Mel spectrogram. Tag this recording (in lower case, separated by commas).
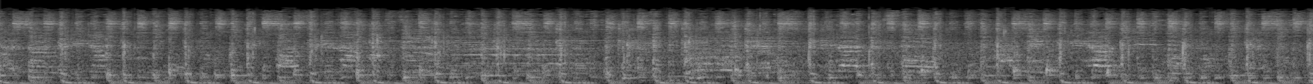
music, electronica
